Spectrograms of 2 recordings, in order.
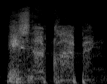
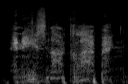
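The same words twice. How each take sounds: First: Soft repeated whisper. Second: Breathless hushed whisper; a heartbroken secret whisper. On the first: Acted. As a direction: let it land in a hush. Preacher repeats the girl's words. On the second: Retold or imitated. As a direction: barely breathe the words. Girl confides about teacher.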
